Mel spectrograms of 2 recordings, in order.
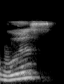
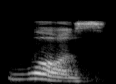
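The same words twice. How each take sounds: First: The word is said weakly, with a reduced vowel. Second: The word is said fully, with a strong vowel. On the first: The speaker calls it wrong. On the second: The speaker calls it right.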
